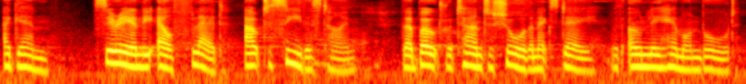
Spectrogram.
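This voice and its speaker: Female actor as grave sorceress, low-pitched, composed, controlled, formal, game cutscene, reverberant. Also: moderate pace, lightly acted. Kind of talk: video game voice acting.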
